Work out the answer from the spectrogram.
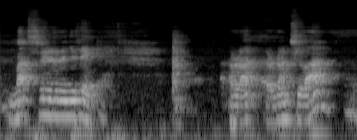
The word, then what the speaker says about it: Arunachala: Arunachala? Arunachala.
